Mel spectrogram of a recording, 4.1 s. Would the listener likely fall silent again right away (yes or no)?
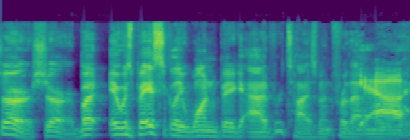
no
